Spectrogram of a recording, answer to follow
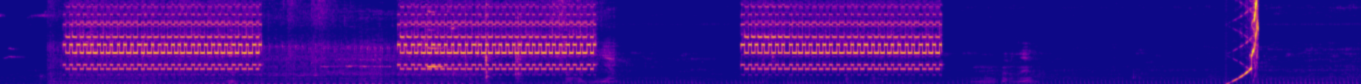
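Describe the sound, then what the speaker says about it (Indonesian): A telephone rings in three long electronic bursts separated by short pauses, with faint background noise between rings. "Telepon si Kang Dudu aja dulu deh"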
